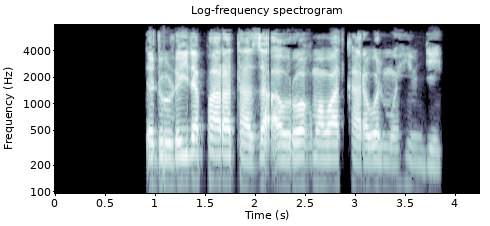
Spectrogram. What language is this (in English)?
Pashto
